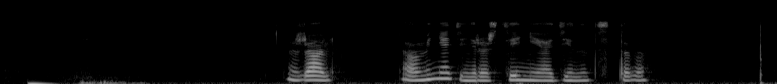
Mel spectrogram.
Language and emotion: Russian, sad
